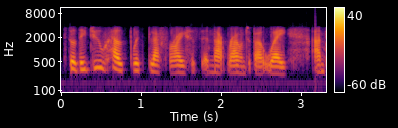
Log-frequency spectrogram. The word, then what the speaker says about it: blepharitis: So that'll benefit the blepharitis.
